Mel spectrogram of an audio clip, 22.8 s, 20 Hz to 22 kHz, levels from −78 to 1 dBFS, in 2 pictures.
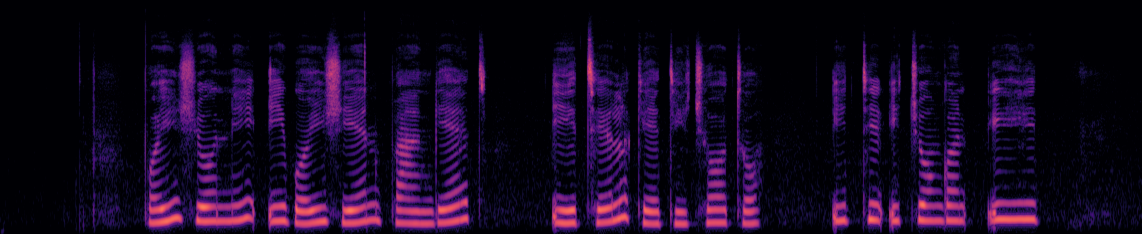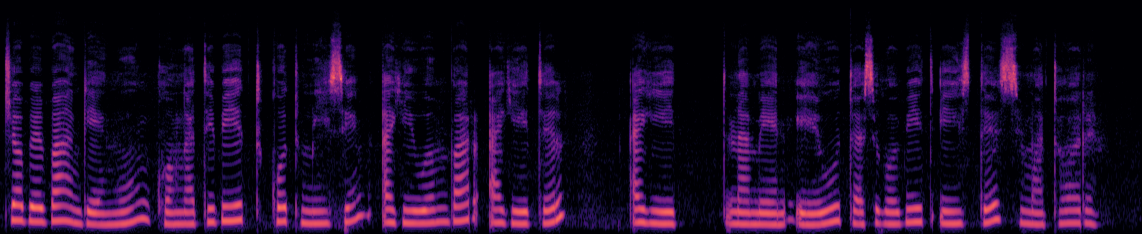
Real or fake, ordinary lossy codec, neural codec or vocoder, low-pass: fake; none; codec, 44.1 kHz, 7.8 kbps, Pupu-Codec; none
